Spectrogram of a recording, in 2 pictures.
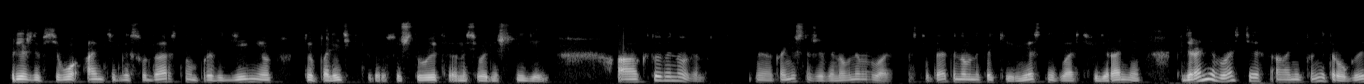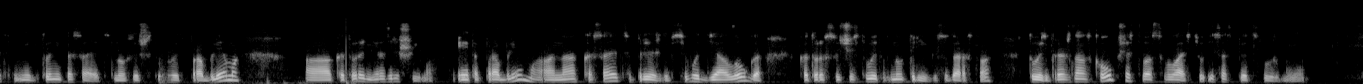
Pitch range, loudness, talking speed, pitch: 100-120 Hz, -24 LUFS, 130 wpm, 110 Hz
